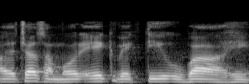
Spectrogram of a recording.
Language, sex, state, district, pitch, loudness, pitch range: Marathi, male, Maharashtra, Gondia, 125 Hz, -15 LUFS, 120-130 Hz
